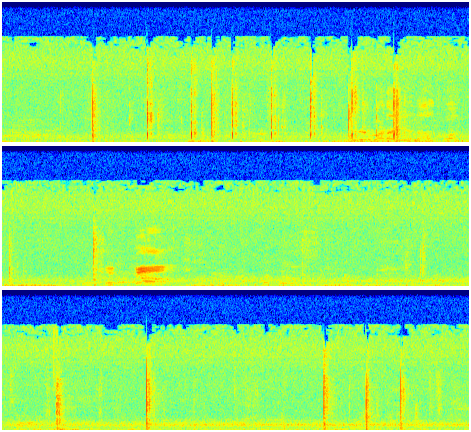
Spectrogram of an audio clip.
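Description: A few people clapping after the winning boundary: a ragged run of handclaps over the first three seconds, then only the odd single clap, over faint background voices.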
